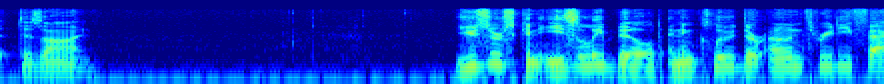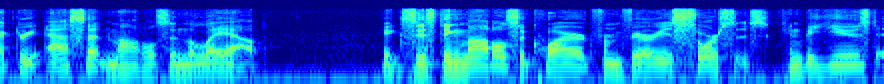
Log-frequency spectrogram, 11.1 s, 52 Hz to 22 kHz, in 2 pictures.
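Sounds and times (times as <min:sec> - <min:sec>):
man narrating: 0:00.0 - 0:00.7, 0:02.8 - 0:07.2, 0:07.9 - 0:11.0
low room hum: 0:00.0 - 0:11.0.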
